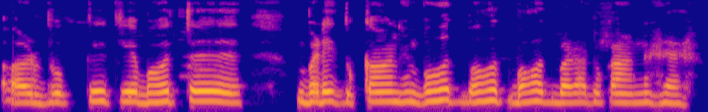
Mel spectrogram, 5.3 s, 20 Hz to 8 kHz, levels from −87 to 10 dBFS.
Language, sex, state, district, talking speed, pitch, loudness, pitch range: Hindi, female, Bihar, Kishanganj, 145 wpm, 215 Hz, -15 LUFS, 200-225 Hz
